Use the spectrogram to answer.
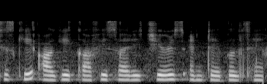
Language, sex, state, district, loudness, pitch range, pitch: Hindi, female, Arunachal Pradesh, Lower Dibang Valley, -17 LUFS, 205-225 Hz, 210 Hz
